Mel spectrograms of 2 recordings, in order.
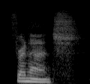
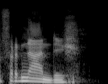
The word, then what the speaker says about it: Fernandes: Bruno Fernandes. – That's how they say it. I think that's the Portuguese way, Spanish way.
